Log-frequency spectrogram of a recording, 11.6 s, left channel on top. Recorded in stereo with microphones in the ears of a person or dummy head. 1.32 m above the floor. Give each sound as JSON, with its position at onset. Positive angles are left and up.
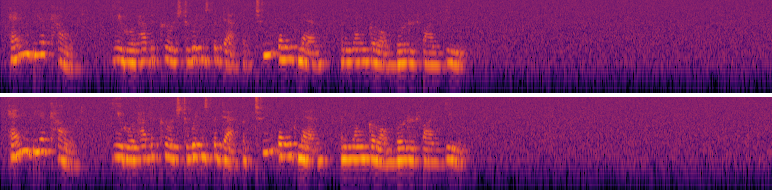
{"t": 0.1, "sound": "a woman speaking", "side_deg": -85, "distance_m": 7.0}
